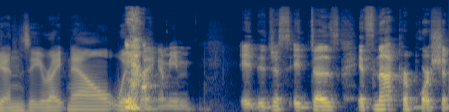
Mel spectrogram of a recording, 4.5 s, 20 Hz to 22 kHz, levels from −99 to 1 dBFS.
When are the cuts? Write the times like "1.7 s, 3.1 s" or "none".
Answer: 1.4 s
